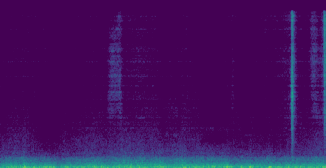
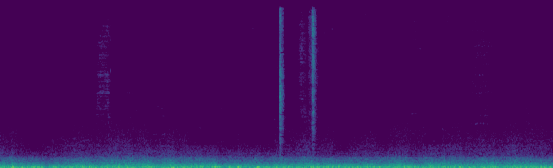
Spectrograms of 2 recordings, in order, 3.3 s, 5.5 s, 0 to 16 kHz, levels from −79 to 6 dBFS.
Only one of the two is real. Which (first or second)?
second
